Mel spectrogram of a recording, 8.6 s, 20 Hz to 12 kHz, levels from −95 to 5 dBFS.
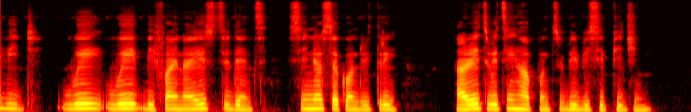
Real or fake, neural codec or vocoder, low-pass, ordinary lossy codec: real; none; 10.8 kHz; none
